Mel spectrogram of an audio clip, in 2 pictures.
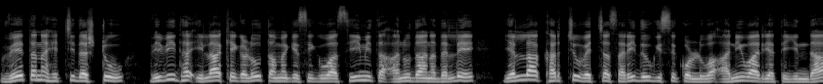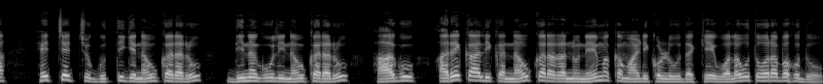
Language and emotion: Kannada, neutral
